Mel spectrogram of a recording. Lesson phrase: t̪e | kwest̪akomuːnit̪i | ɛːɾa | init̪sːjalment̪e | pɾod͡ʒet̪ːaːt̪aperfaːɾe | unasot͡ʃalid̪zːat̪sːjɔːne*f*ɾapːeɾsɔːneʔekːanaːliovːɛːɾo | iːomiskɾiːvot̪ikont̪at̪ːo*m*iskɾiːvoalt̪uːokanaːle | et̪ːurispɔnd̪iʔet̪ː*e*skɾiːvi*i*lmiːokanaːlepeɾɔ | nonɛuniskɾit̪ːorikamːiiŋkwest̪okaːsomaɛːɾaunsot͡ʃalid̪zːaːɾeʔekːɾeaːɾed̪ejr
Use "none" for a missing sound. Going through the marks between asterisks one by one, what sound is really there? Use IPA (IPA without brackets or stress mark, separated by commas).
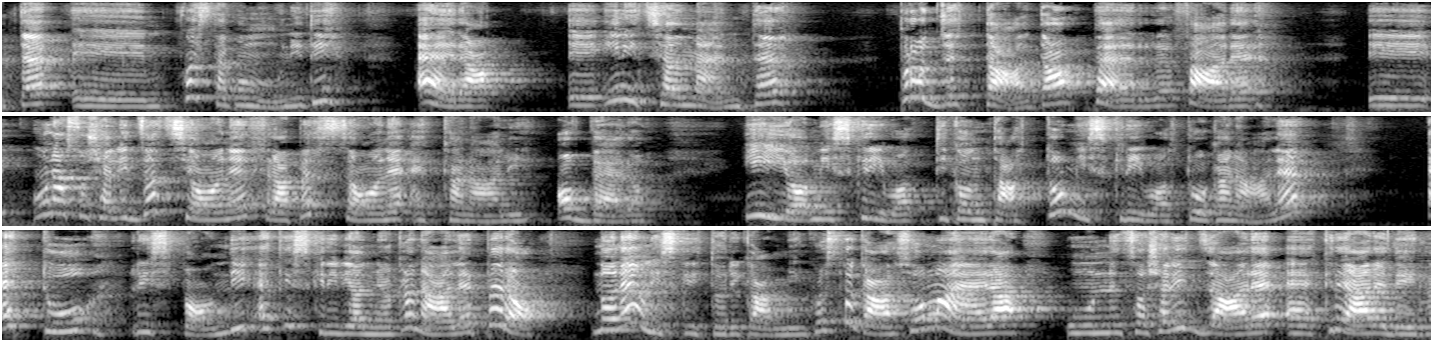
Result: f, m, i, a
